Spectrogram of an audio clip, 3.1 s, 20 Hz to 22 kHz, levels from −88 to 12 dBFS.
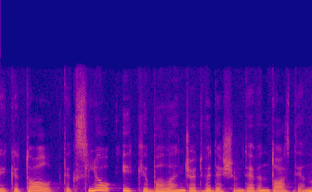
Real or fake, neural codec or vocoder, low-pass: real; none; 14.4 kHz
